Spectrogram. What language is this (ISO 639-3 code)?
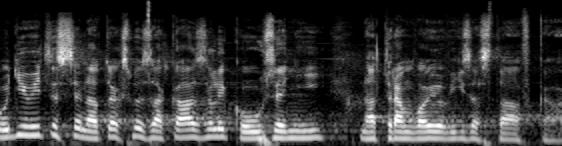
ces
